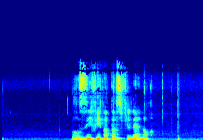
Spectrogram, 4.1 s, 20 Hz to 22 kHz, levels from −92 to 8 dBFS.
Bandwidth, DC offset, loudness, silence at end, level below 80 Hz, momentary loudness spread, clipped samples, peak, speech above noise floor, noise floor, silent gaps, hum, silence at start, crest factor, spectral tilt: 13 kHz; under 0.1%; -25 LUFS; 0.5 s; -62 dBFS; 20 LU; under 0.1%; -10 dBFS; 42 dB; -67 dBFS; none; none; 1.45 s; 20 dB; -3 dB/octave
